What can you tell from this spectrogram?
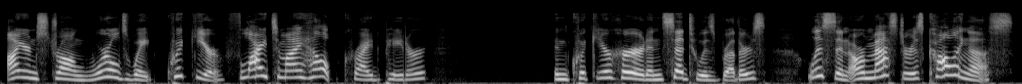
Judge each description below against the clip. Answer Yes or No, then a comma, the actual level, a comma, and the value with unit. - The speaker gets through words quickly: No, average, 160 wpm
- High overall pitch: Yes, very high, 270 Hz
